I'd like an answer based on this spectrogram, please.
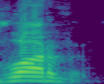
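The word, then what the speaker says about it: verb: जाएंगे ठीक है चलिए वी ई आर बी क्या पढ़ेंगे दोस्तों वर्ब टी ई आर एम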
